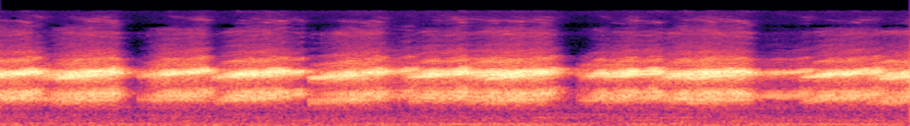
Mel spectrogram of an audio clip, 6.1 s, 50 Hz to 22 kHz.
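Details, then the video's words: Frog chorus recorded in March 2023, many frogs calling together in rapid pulsed trills that form steady bands, broken by short dips just before one, two, four and five seconds. "Frogs singing"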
